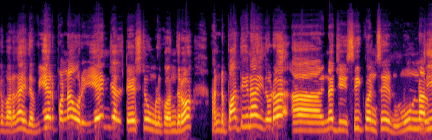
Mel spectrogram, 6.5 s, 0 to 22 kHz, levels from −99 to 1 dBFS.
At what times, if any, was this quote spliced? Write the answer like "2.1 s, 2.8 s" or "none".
none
